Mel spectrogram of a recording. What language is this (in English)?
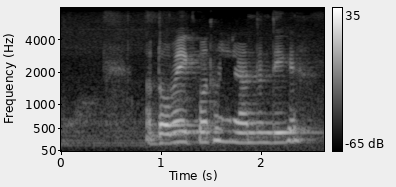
Punjabi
